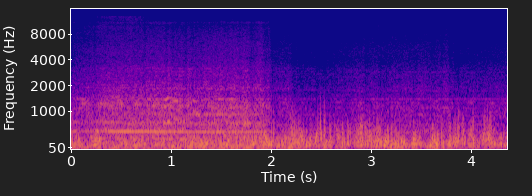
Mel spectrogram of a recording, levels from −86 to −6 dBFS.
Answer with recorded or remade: recorded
